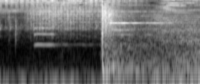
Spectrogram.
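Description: A heavy lock opens with a loud clunk.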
